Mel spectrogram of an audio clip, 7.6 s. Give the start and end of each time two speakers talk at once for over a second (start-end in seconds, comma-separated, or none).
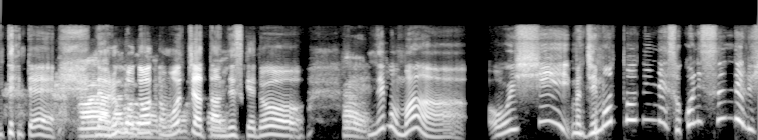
0.9-2.3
